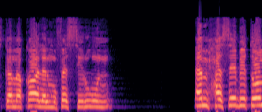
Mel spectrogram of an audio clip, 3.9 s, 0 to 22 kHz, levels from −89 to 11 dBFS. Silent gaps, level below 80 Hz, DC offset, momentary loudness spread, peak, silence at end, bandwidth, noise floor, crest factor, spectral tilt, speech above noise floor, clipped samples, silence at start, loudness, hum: none; -46 dBFS; under 0.1%; 8 LU; 0 dBFS; 0 s; 11.5 kHz; -84 dBFS; 12 dB; -4.5 dB/octave; 73 dB; under 0.1%; 0.1 s; -11 LUFS; none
